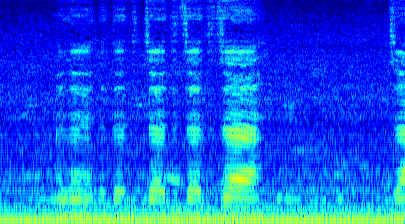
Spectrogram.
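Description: A woman's voice murmuring indistinctly under her breath for about two seconds, over a steady low hum that runs throughout.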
